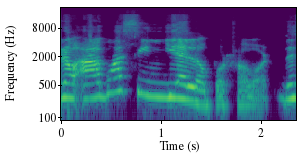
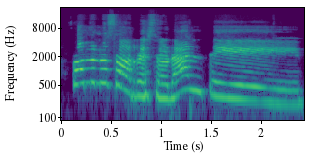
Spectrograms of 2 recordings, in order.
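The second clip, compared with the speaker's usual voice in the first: raised, drawn-out cheer to get going; lively call; 3 semitones higher, slower than usual. Shown as a demonstration. Teacher acts out leaving the taxi for the restaurant, lively call. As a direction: call it out slowly and eagerly.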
